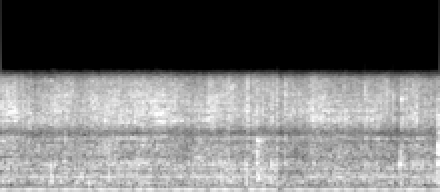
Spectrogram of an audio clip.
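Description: Large white beans sizzling in duck fat with shallots and garlic in a stainless steel pot over medium-high heat, stirred with a wooden spatula: a steady frying hiss with light scraping and a few faint ticks.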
